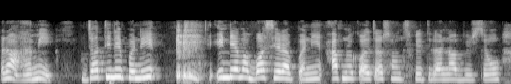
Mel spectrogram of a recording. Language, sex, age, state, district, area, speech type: Nepali, female, 18-30, West Bengal, Alipurduar, urban, spontaneous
